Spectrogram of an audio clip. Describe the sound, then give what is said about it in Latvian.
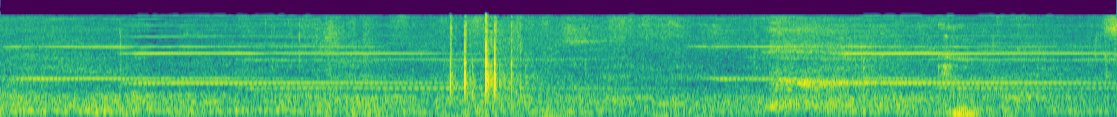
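A steady electric assembly bell rings continuously at moderate volume before a vote, over murmuring, with a few brief knocks and faint background voices. “Paldies, lūdzu zvanu!”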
